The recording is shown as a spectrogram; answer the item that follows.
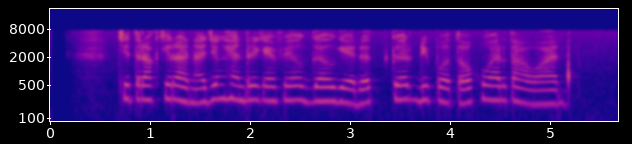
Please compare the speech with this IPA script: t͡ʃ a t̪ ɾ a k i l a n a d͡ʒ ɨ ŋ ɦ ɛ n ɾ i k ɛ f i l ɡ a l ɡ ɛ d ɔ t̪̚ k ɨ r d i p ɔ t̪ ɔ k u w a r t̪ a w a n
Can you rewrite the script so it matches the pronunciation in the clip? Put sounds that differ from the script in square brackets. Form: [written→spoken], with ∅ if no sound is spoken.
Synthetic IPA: t͡ʃ [a→i] t̪ ɾ a k i [l→ɾ] a n a d͡ʒ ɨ ŋ ɦ ɛ n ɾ i k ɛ f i l ɡ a l ɡ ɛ d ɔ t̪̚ k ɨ r d i p ɔ t̪ ɔ k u w a r t̪ a w a n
